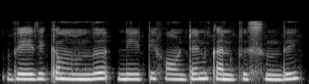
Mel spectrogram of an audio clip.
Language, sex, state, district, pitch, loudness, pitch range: Telugu, female, Telangana, Hyderabad, 245 Hz, -13 LUFS, 240-260 Hz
